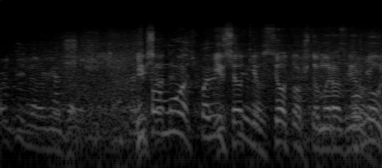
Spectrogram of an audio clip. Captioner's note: speaking Russian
